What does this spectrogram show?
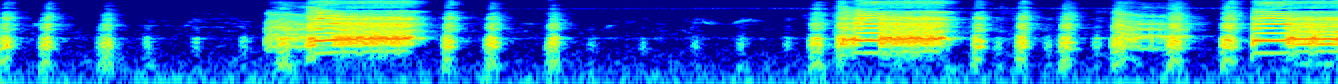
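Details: Red junglefowl giving series of brief staccato clucks interspersed with three loud, extended raspy cackles, each around half a second long, in an otherwise quiet setting.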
